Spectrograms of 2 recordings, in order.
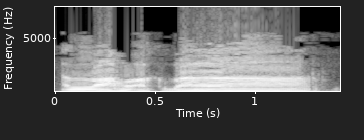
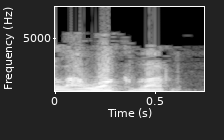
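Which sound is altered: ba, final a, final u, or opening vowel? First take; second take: ba; final u. First: The vowel after the b is lengthened. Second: The final r carries a long u vowel. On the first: It turns the word into drums. "أو مد الباء" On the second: The meaning is unchanged. "أشبع اللي أتى بواو"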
